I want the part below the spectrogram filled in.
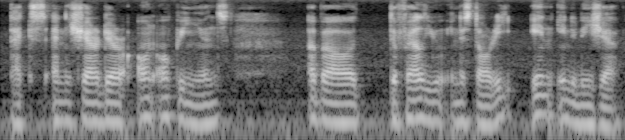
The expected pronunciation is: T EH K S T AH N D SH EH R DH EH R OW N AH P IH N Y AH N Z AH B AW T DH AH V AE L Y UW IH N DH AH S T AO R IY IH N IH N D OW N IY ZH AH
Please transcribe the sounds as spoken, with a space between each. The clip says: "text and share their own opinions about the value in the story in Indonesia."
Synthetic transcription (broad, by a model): T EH K S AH N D SH EH R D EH R OW N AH P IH N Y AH N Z AH B AW T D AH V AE L Y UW IH N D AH S T AO R IY IH N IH N D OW N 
